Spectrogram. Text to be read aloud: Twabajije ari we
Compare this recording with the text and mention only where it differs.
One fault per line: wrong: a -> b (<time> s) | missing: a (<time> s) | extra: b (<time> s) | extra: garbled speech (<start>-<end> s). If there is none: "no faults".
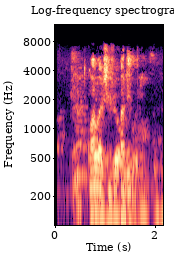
no faults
